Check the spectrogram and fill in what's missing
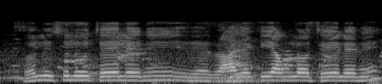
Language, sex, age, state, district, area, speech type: Telugu, male, 60+, Telangana, Hanamkonda, rural, spontaneous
